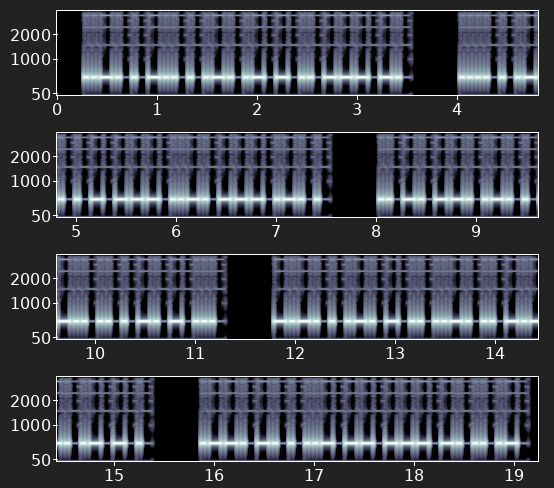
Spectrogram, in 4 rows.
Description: Morse code, heard as a keyed tone, about 30 wpm, 500 Hz. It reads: FEDERATION HERETOFORE INGREDIENTS CERTIFICATE PNEUMONIA
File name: lesson / web / longwords-25wpm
